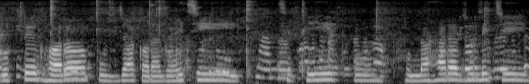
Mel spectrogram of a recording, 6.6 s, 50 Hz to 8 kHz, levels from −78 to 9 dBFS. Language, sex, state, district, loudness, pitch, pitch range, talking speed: Odia, female, Odisha, Khordha, -19 LUFS, 200 Hz, 185-215 Hz, 80 wpm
